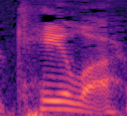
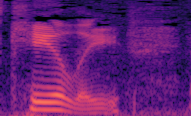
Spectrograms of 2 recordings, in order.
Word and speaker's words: Kaylee: Spoke to a representative from the court and actually said, you know, the judge mispronounced my sister's name. He called her Kayla. Her name is Kaylee.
